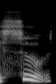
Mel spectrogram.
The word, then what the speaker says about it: す: This makes the su sound. Think sushi, which, by the way, is a word you're about to be able to read.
